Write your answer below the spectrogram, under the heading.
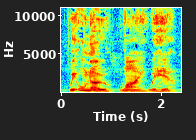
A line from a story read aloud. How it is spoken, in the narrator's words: he said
